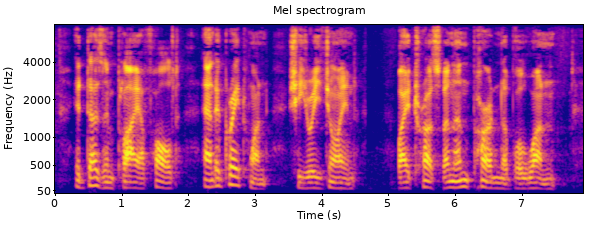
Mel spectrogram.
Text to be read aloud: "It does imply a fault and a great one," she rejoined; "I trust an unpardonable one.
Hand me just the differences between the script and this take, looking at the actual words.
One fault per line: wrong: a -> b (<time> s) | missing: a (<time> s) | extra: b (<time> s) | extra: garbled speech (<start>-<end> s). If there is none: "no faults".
no faults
